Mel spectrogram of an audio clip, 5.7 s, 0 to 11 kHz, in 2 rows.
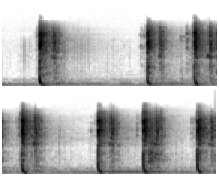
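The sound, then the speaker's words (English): Slow typewriter keystrokes typed at eight words a minute by a mother holding a pencil between her teeth: seven sharp, isolated clacks at uneven intervals with quiet gaps between them. “Is your ear having difficulty in identifying the strange sound you hear? It comes from Wichita, Kansas. 8 words a minute, typed by a mother of 2 children by holding a pencil between her teeth.”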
